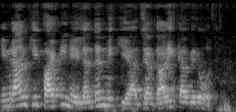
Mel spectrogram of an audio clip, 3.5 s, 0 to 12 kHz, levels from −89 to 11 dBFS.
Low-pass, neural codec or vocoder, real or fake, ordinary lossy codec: 10.8 kHz; autoencoder, 48 kHz, 128 numbers a frame, DAC-VAE, trained on Japanese speech; fake; AAC, 32 kbps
